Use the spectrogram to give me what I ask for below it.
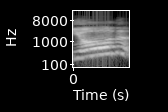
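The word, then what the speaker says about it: יה: the last two words இதுல முதல் எழுத்து வந்து யோத் the first alphabet is யோத் இரண்டாவது எழுத்து வந்து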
